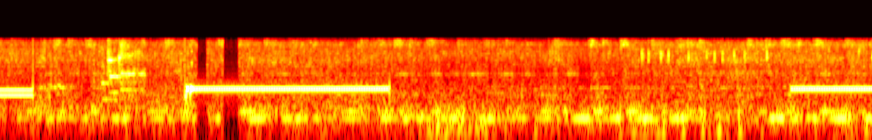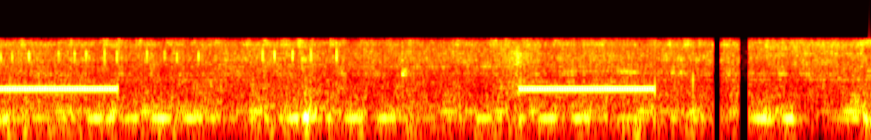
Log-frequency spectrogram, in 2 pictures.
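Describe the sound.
Telephone call-transfer tones: three long, steady mid-pitched beeps, each about one and a half to two seconds, spaced several seconds apart over faint line hiss.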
